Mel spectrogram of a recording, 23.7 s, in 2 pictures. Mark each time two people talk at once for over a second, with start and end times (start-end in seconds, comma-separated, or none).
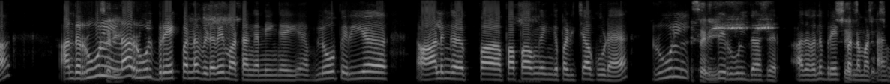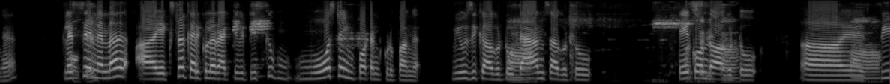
none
